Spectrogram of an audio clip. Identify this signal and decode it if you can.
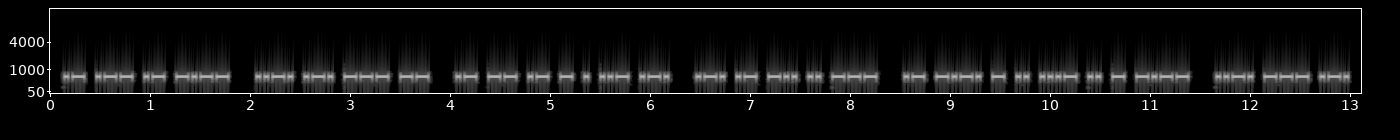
Morse code, heard as a keyed tone, about 30 wpm, 610 Hz. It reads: AWAY FROM AMATEUR RADIO ACTIVITY FOR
